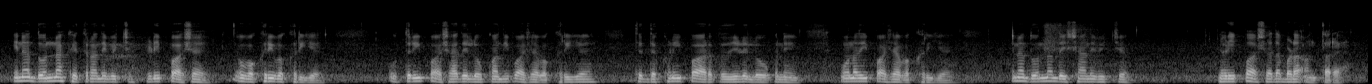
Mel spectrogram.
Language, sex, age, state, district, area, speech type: Punjabi, male, 30-45, Punjab, Mohali, urban, spontaneous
